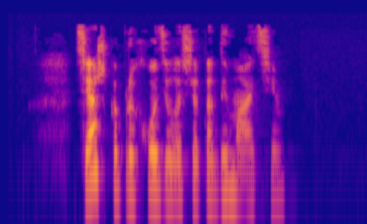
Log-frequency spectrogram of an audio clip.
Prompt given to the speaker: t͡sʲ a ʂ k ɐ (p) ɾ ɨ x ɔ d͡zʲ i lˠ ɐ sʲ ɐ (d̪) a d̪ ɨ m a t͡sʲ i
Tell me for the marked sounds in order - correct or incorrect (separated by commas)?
correct, incorrect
